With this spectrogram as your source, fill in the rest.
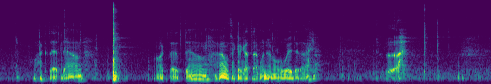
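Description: Plastic push pins of a CPU cooler click into a motherboard.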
